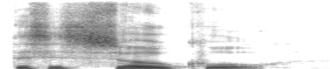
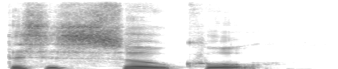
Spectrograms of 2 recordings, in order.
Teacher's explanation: your pitch goes up on so cool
